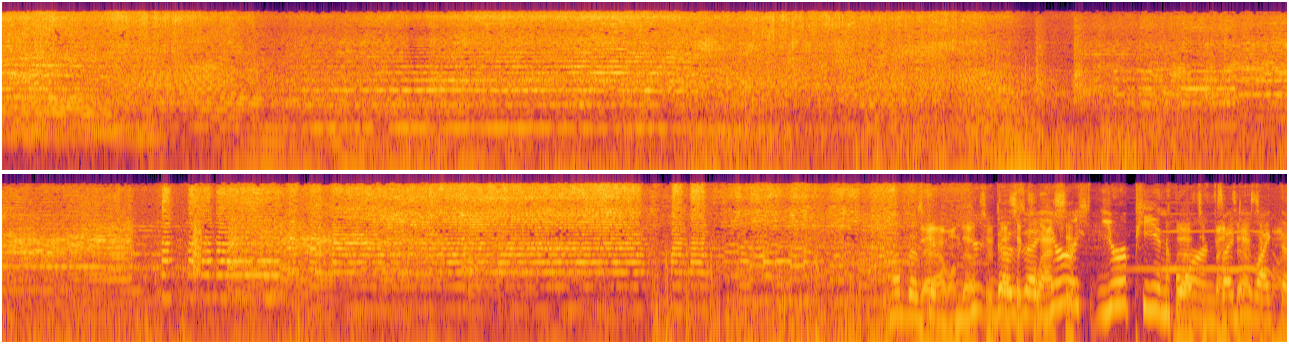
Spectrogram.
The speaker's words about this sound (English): Those European horns. I do like one.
